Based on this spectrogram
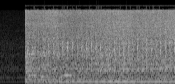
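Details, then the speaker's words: Nissan engine fires up into a rough idle with a steady metallic knock, about three to four per second. A breaking-up catalytic converter brick worked back into the engine and destroyed it, so a replacement engine is going in. "a little bit of a knocker here."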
